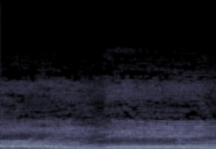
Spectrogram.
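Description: Voices of worshippers singing unaccompanied in long held notes. The pitch steps up to a new held note about a second in.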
